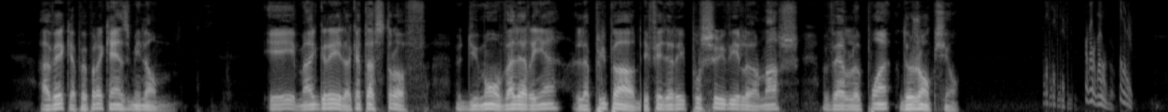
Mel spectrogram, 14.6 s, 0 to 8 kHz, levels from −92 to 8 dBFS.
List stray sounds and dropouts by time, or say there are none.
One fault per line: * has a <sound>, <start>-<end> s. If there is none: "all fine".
* has a dropout, 8.0-8.1 s
* has a chirp, 13.0-14.2 s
